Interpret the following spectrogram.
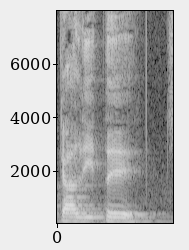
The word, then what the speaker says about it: qualité: QU cũng đọc là cờ luôn. La banque, giống như là C, banque. La qualité, chất lượng.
